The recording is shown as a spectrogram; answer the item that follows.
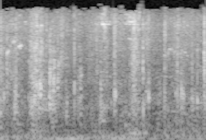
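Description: Horses' hooves clip-clopping at a walk on hard, dusty ground, an uneven stream of many overlapping hoofbeats.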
